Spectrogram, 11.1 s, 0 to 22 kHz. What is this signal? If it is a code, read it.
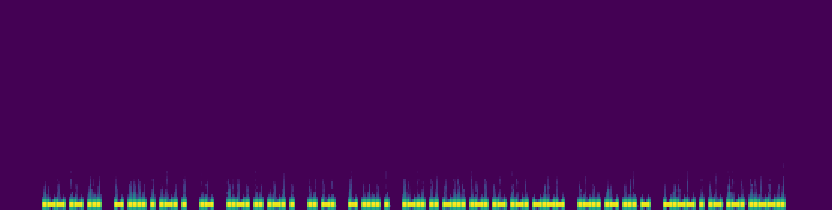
Morse code, heard as a keyed tone, about 40 wpm, 700 Hz. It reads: WAS THERE A FIRE IN THE LIBRARY LAST YEAR?
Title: Sentences from Top 1000 Words - Review Part 4 - 40wpm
